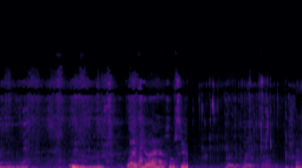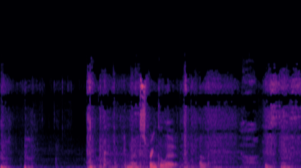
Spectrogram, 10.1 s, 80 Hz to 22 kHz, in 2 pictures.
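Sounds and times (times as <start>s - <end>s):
water pouring into flour: 3.2s - 4.8s.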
